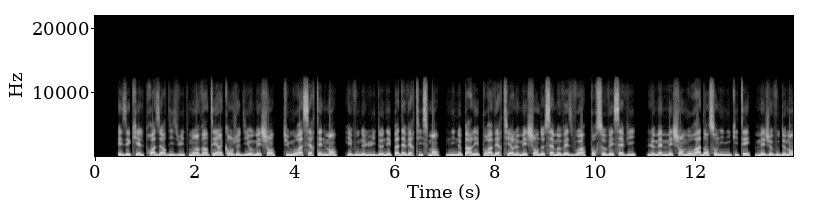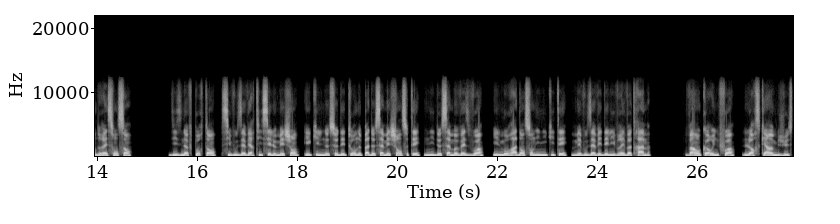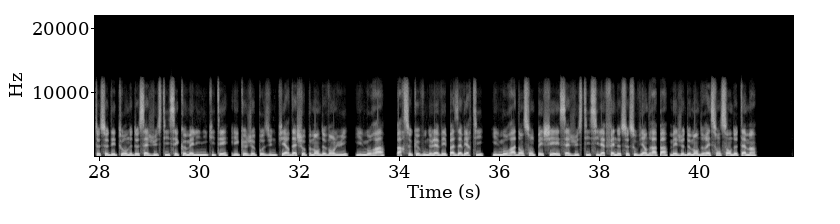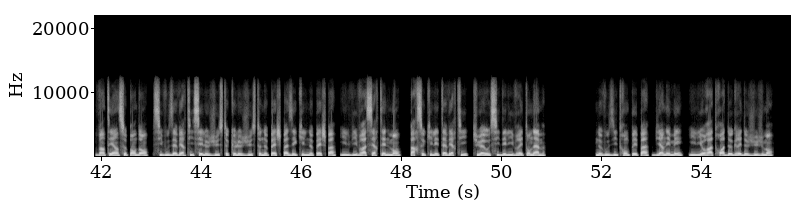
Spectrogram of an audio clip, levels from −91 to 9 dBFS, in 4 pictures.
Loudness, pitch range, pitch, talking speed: -16 LUFS, 105-120 Hz, 110 Hz, 190 wpm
